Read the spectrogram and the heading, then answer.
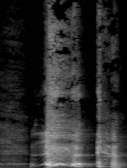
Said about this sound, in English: Now, excuse me. I tell you, when I got COVID, I didn't realize it was going to last on and on and on that you have this cough, and this cough will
